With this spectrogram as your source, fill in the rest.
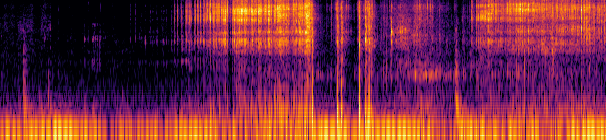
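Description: A small metal blade scrapes and carves flakes off a dry, solid oval pink bar of soap, textured from earlier scoring and held in one hand with long red nails. Light, faint scratches give way to a loud, bright, hissing scrape, broken by a few sharp clicks and a brief lull. The scraping then resumes steadily.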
